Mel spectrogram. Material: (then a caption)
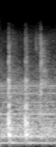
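Bread crust. Three light taps on freshly baked piroshki buns give short, dry, crunchy knocks, showing the crust is hard before it is brushed with butter to soften it.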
